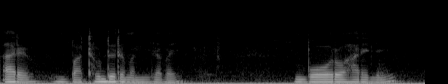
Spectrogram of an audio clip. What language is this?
Bodo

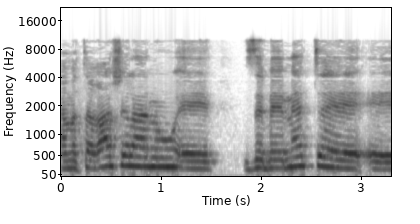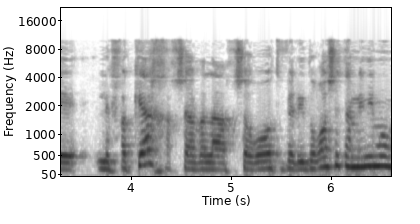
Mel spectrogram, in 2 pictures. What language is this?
Hebrew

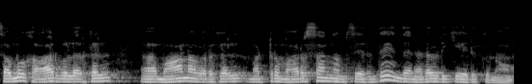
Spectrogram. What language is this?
Tamil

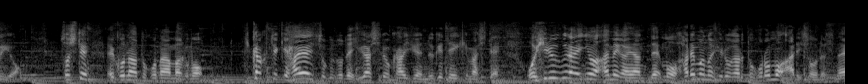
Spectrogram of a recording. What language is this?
Japanese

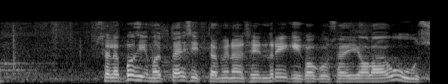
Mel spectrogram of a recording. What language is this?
Estonian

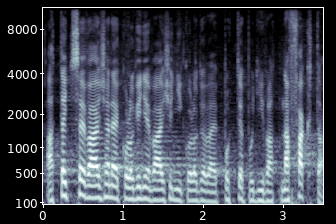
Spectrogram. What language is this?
Czech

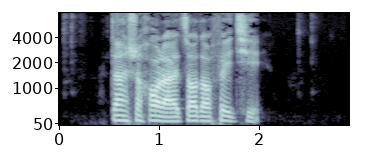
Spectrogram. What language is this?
Chinese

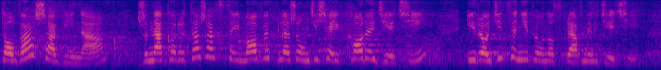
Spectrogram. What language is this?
Polish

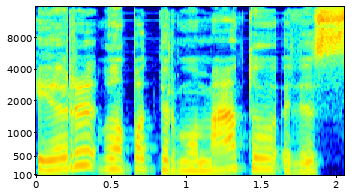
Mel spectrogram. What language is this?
Lithuanian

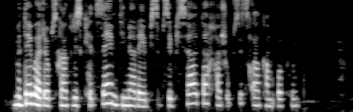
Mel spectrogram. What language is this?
Georgian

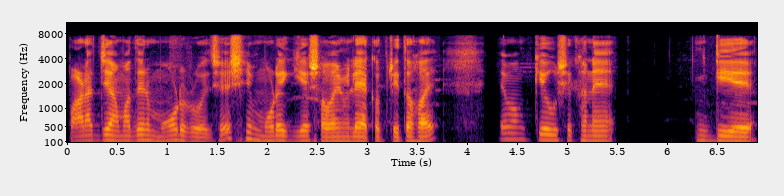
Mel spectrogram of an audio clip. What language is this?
Bangla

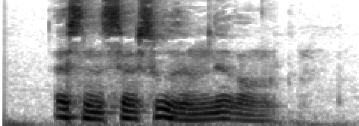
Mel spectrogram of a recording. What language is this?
Kabyle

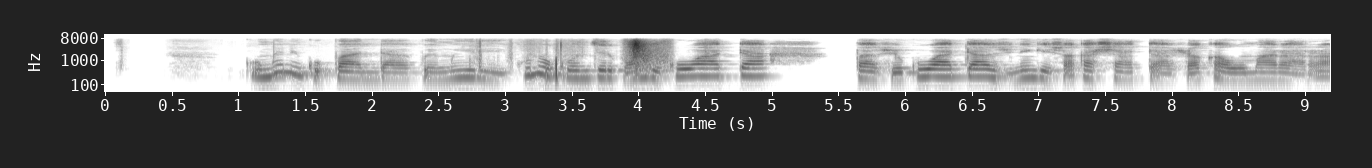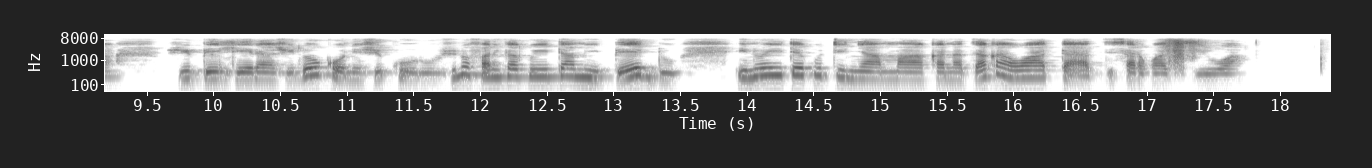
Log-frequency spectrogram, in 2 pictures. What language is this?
Ndau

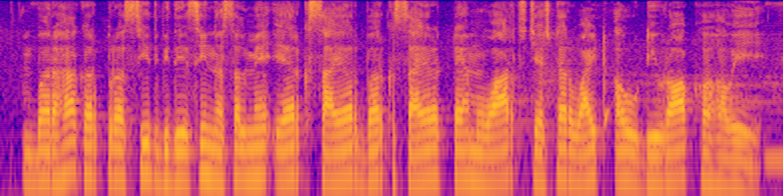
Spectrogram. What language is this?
Chhattisgarhi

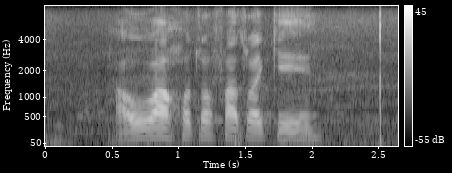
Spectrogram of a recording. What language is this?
Southern Sotho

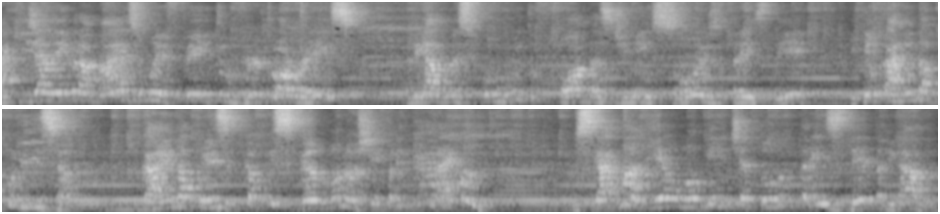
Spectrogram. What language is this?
Portuguese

